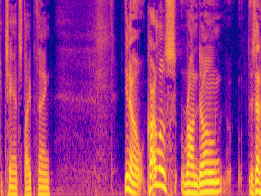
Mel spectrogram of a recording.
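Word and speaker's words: Rodón: Carlos Rondon, is that how I say that? Or I always say his name wrong. Yeah, Rondon.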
